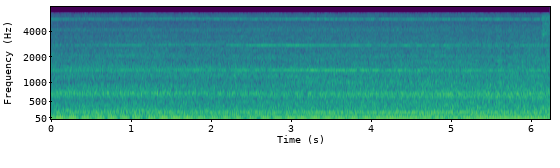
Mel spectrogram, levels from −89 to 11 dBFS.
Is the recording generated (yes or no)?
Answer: no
